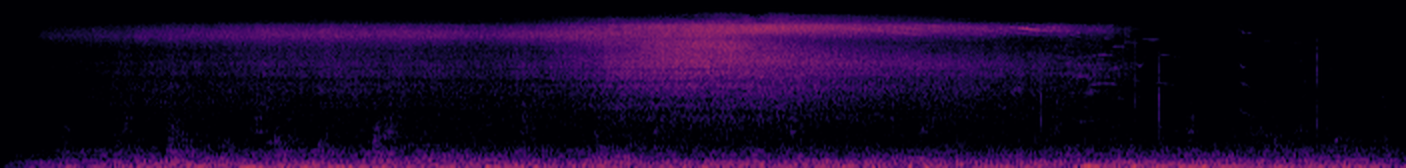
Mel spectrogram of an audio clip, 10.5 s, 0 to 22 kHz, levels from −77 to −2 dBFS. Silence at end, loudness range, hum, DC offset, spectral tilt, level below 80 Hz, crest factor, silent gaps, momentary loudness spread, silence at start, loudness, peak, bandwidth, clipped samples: 0 s; 11 LU; 50 Hz at -60 dBFS; under 0.1%; -1 dB/octave; -52 dBFS; 20 dB; none; 22 LU; 0.15 s; -36 LUFS; -20 dBFS; 16 kHz; under 0.1%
